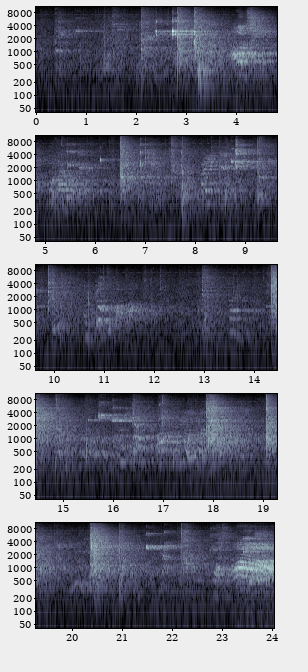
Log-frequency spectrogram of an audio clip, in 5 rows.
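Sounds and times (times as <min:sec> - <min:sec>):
shoes squeaking on court floor: 0:00.0 - 0:23.9
rackets hitting shuttlecock: 0:00.2 - 0:11.2, 0:11.8 - 0:23.2.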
